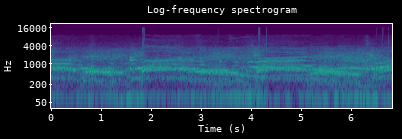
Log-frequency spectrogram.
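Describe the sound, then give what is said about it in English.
A large racecourse crowd chants and cheers together after the Railway Stakes race in loud, sustained rhythmic waves of many voices, filling the whole stretch with dense, continuous roaring sound. “So that was the chant after the Railway Stakes”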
